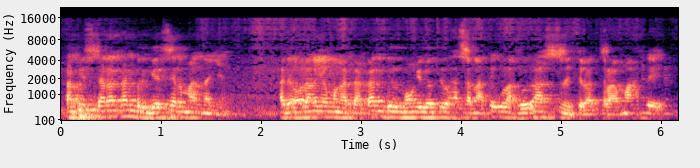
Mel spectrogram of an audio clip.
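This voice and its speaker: A man preaching with a Sundanese accent in a casual sermon, swinging his pitch high and low for effect and slipping into dialect. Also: steady tone, a little fast. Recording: live talk with ambient noise.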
